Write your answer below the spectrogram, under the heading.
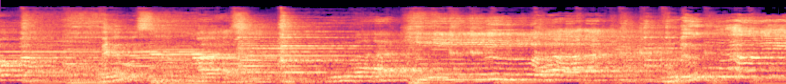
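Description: Enka duet sung by a man and a woman over a karaoke backing track. The man sings at first, and the woman takes up the melody about four seconds in, with gliding, wavering vocal pitches over a steady bass line.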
